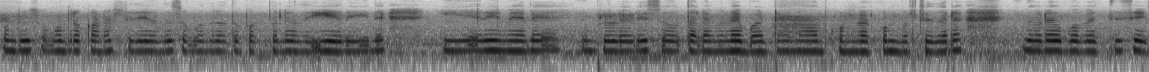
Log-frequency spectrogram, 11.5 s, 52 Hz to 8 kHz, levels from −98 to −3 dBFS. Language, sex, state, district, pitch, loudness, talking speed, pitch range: Kannada, female, Karnataka, Bijapur, 230 Hz, -19 LUFS, 115 wpm, 225-235 Hz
